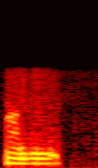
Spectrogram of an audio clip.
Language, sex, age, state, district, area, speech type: Punjabi, male, 18-30, Punjab, Fatehgarh Sahib, rural, conversation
